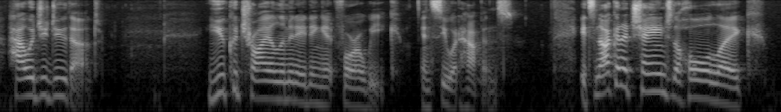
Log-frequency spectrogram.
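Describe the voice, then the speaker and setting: A man who teaches singing answers viewer questions in a friendly, chatty, informal way, often restarting his sentences. His voice is a little high and creaky, with a fairly bright tone.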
